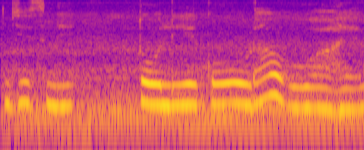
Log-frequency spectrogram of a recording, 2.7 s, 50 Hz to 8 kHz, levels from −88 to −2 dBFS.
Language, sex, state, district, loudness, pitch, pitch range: Hindi, female, Bihar, Sitamarhi, -18 LUFS, 235 Hz, 215-240 Hz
